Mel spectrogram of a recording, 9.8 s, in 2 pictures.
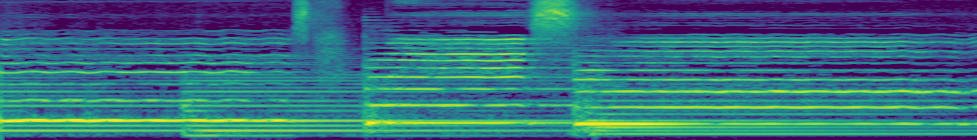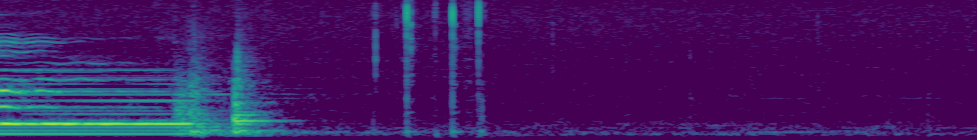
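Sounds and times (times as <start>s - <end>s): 
tenor singing: 0.0s - 5.7s.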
